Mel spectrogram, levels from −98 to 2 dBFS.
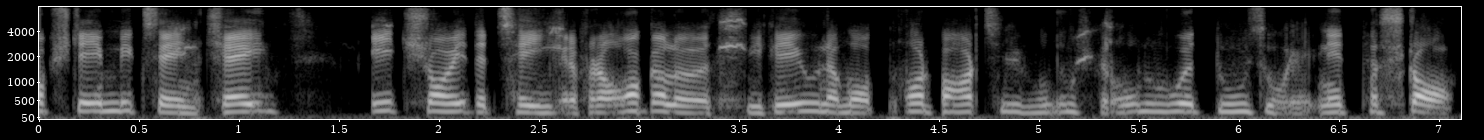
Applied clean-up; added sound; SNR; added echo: neural diffusion model UNIVERSE++.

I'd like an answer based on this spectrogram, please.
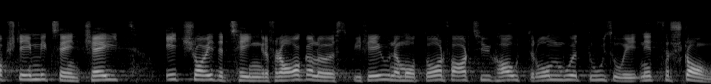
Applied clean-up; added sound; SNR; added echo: none; none; none; none.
